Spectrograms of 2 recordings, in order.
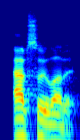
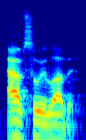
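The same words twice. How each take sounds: The two takes are said the same way.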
